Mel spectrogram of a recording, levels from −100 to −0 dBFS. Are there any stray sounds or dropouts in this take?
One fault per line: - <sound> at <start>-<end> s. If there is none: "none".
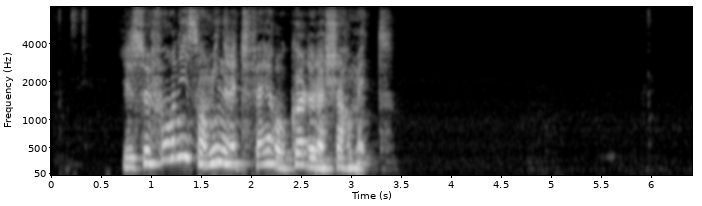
none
